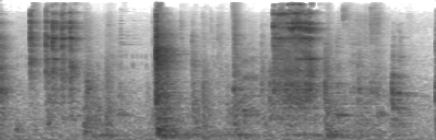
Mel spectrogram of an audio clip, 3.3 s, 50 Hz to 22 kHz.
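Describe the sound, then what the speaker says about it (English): A hand ratchet cracks loose the tight head bolts on a 5hp Tecumseh engine on a Mastercraft MTD snow blower, giving quick rapid clicks, a sharp loud snap, then longer grinding ratchet strokes close up. "Just crack it loose with a ratchet."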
